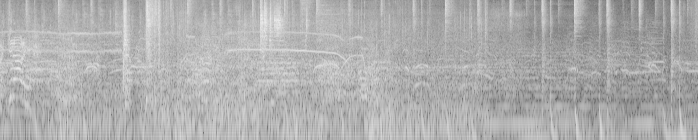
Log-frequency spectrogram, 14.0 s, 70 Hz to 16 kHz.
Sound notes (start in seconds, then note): 2.8 screaming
